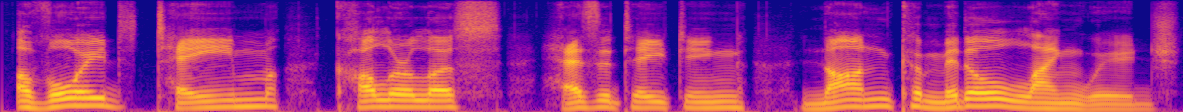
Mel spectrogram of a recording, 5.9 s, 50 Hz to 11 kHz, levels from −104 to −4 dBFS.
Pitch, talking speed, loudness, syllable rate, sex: 140 Hz, 70 wpm, -18 LUFS, 3.4 syllables/s, male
